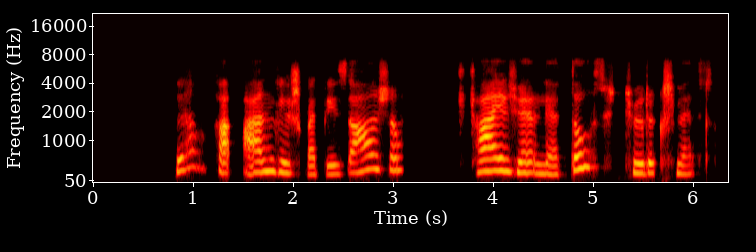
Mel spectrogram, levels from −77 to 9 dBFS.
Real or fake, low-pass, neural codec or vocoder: fake; 7.2 kHz; codec, 16 kHz, 1 kbps, FunCodec, trained on LibriTTS, 50 frames a second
